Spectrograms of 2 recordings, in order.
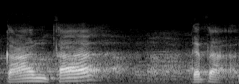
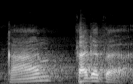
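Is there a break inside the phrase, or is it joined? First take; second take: break; joined. First: There is a break after the first word. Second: It is said joined without any break. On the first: The speaker calls it wrong. "Kanta गता गलत हो गया" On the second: The speaker calls it right. "ऐसे"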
